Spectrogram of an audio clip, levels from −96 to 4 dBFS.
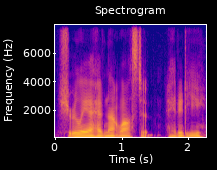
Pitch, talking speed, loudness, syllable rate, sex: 105 Hz, 210 wpm, -16 LUFS, 6.0 syllables/s, male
